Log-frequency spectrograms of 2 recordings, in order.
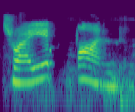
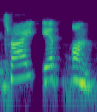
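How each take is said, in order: First: The words try and it run together. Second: Each word is said separately. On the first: "langsung digabung jadi satu" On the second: "kalau kita per kata kan ngomongnya gini pasti"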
